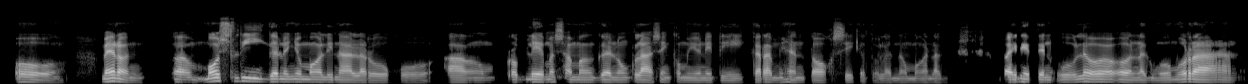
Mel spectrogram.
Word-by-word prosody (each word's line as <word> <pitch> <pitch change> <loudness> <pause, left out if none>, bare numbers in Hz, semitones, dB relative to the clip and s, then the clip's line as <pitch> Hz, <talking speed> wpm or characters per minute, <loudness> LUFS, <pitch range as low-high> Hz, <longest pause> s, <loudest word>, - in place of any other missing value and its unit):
Oo, 100 -6 0 0.4
meron. 100 -2 +6 0.3
Ah, 115 -2 +3
mostly 150 +2 +2
ganun 130 -1 +2
yung 120 - -4
mga 115 -1 0
nilalaro 100 -2 -1
ko. 90 +1 -10 0.2
Ang 105 -1 -3
problema 120 +1 0
sa - - -1
mga 110 -1 -4 0.2
ganung 105 0 -6
klaseng 105 0 +1
community 100 -3 -8
karamihan 100 0 -2
toxic. 100 +2 -4
Katulad 90 0 -13
ng 90 -1 -12
mga 90 0 -11
nag - - -29 0.6
mainitin 110 - +3
ulo 115 +5 -1 0.2
o 110 -2 +1
nagmumura. 110 +2 +1
105 Hz, 125 wpm, -24 LUFS, 100-115 Hz, 0.6 s, meron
